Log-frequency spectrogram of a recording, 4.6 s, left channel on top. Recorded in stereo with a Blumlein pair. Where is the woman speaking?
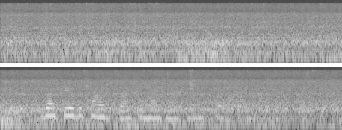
45° right; by 4.2 s 40° right.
